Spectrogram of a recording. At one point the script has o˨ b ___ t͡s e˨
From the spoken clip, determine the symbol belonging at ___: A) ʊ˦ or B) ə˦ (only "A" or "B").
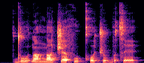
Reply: A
